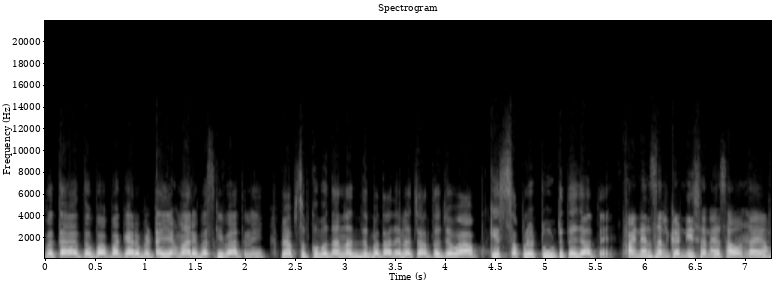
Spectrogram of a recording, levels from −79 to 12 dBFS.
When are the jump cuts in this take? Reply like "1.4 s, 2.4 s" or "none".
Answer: 2.2 s, 5.6 s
